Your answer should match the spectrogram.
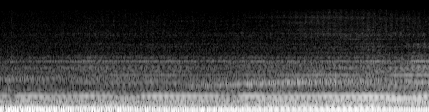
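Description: Slow ambient background music of long held tones over a low, steady drone.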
